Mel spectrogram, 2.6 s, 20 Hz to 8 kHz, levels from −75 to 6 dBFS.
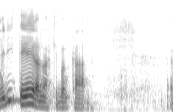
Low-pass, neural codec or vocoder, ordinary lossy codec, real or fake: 7.2 kHz; none; none; real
